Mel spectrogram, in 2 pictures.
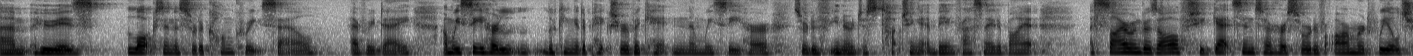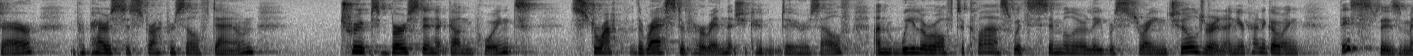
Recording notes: a sold-out audience join us for a very special live podcast, direct from Empire Live at The O2 in London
